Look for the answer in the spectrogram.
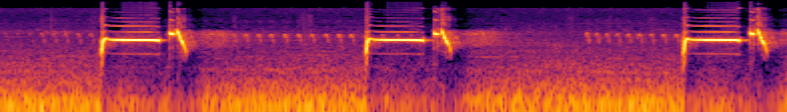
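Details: Bar-winged prinia in energetic song, used as a lure for prinias. Three matching phrases about every one and a half seconds, each a level whistle, a falling note and a buzzy rattle.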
